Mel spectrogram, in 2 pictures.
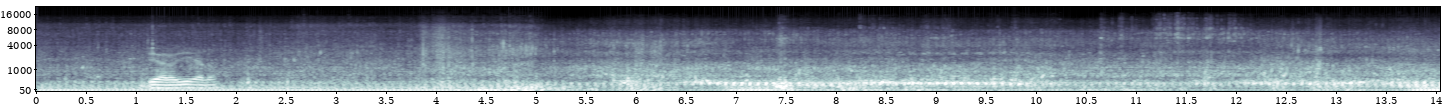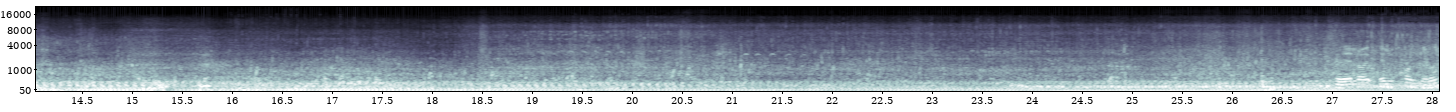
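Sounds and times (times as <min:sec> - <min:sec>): wind buffeting microphone: 0:00.0 - 0:21.4
low steady drone: 0:00.0 - 0:28.0
moving water: 0:00.0 - 0:28.0.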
